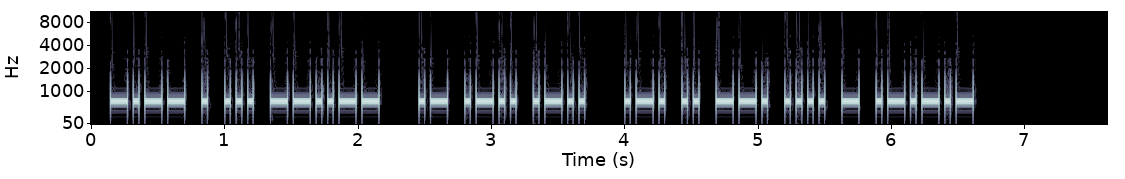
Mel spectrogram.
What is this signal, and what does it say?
Morse code, heard as a keyed tone, about 28 wpm, 700 Hz. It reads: YES, ALL RIGHT.
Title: Sentences from Top 500 Words 28wpm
